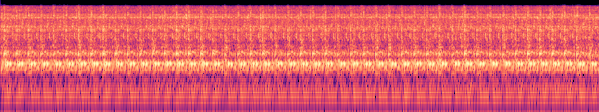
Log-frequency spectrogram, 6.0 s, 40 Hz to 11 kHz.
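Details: Kawasaki ZL600 after valve adjustment, new coils and resealed exhaust, warming up, about 3 L fuel on reserve: steady even idle, smooth exhaust pulse, no misses, ticks or leaks; engine sounds great.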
